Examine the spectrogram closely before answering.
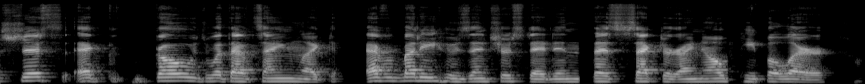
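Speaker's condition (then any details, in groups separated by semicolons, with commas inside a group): Cerebral palsy; plant work at MacArthur's nursery as therapy for hand movements and writing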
